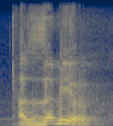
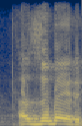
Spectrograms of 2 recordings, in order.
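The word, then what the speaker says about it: الزَّبِير: Dia karena pengetahuannya masih minim, dia kira semua yang bacanya seperti ini, dia baca Zubair. Akhirnya dia baca Az-Zubair bitasghir. Nah, ini akhirnya jatuh dalam kekeliruan. Namanya apa? Tahrif. Karena yang benarnya Abdurrahman ibn Zabir, bukan Abdurrahman ibn Zubair.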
